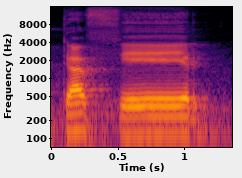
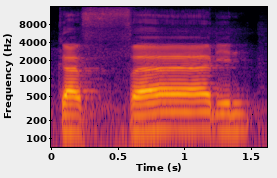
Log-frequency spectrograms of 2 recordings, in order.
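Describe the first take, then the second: First: The vowel after f is tilted toward e. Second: The vowel after f is a plain open a.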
